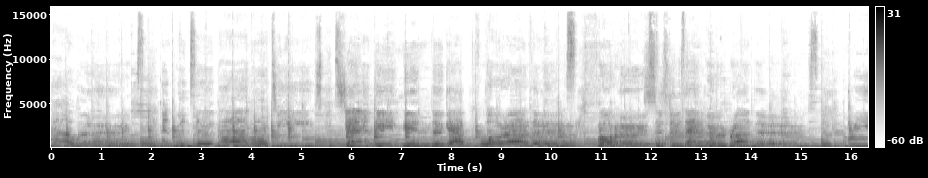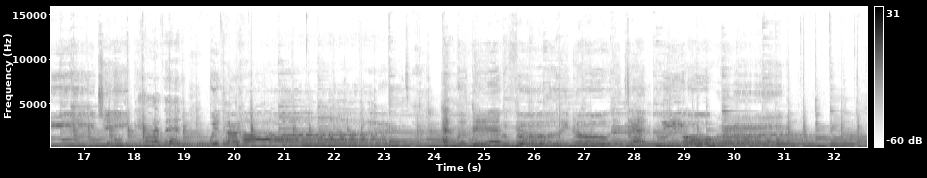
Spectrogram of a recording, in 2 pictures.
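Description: Two acoustic guitars strumming and picking a song while a woman sings lead into a microphone, holding some notes with vibrato.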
